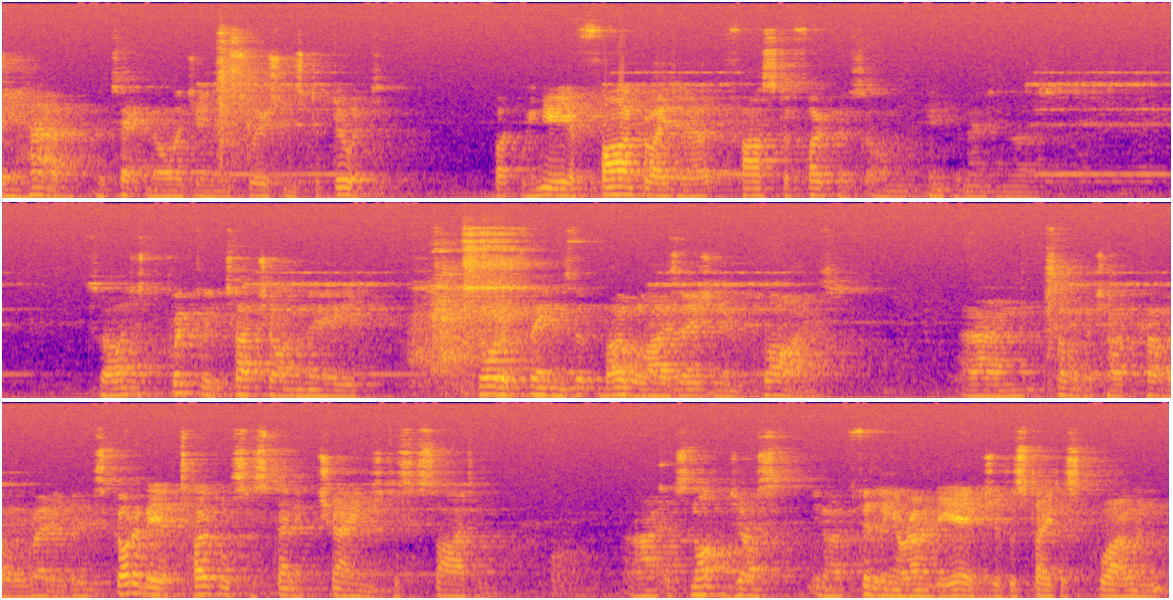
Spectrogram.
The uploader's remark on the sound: Recorded at Redfern Town Hall at the end of the Rising Tide speaking tour to call people to the People's Blockade of Newcastle Port.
